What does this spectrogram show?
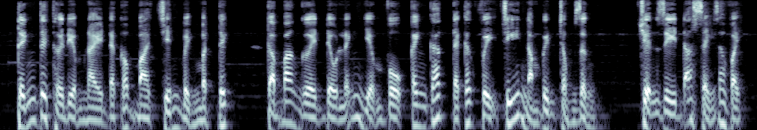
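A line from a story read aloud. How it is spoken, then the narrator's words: Stern gritted voice. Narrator (Vietnamese): Li An liền gằn giọng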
